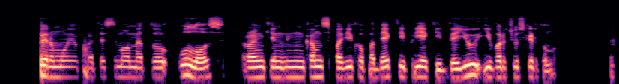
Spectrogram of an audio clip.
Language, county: Lithuanian, Marijampolė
